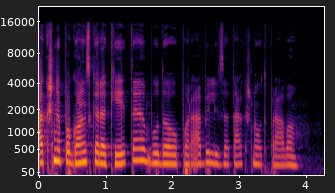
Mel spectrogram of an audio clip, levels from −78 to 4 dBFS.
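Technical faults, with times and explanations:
0.00–1.23 s and 2.19–2.21 s, microphone overload: the input level was likely set too high for the converter, so peaks ran into its ceiling, about 6 dB over in the opening stretch and about 3 dB over at 2.2 s. Their tops are flattened, a few percent of samples in the first span and a larger share in the brief second burst, which gives the loudest speech a harsh, crackling, gritty edge.
0.23 s, 1.23 s and 2.25 s, microphone volume stepped down: each time the system, likely reacting to the clipped peaks, lowered the microphone's input gain in a single jump of about 2 dB, then about 4 dB, then about 3 dB. Speech and background drop together at once rather than fading. The 1.23 s step coincides with the end of the long overload, and the 2.25 s step comes just after the short one.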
